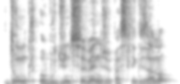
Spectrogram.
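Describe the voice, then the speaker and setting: A man hosting a podcast, telling a personal story in a rambling, colloquial, animated way. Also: medium pitch, moderate pace. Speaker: podcast host. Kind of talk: casual storytelling to listeners.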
